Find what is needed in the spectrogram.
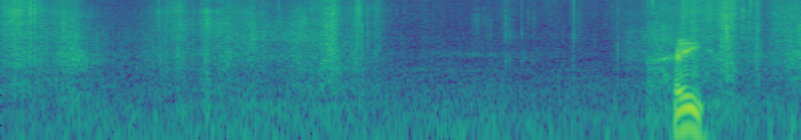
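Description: Gloved fingers rubbing and scraping soil off a freshly dug flat button right at the microphone: soft rustling and gritty scraping of glove fabric and dirt.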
